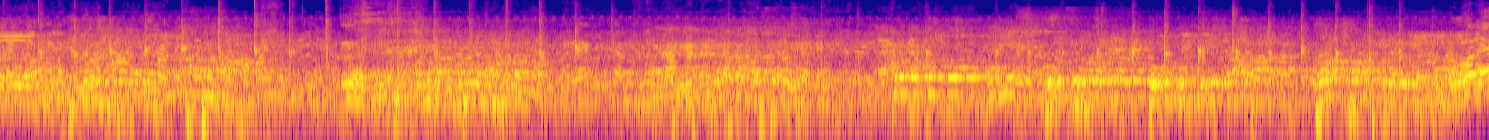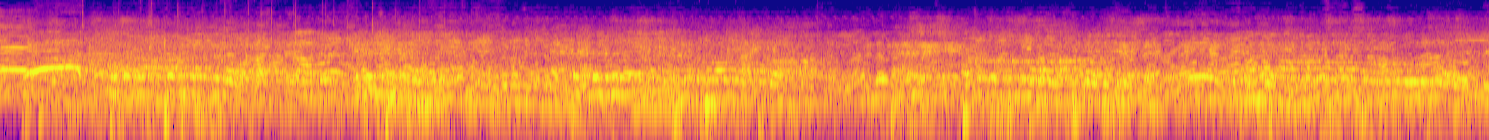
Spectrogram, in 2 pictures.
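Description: A large crowd outdoors chatters and shouts.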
